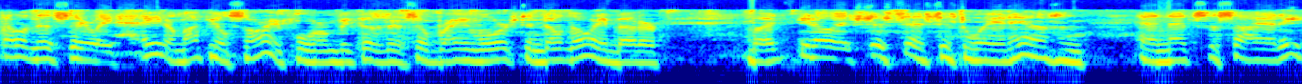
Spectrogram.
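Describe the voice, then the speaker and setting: There is noticeable background noise as a man talks at a fairly quick pace. His pitch is high, with ordinary variation. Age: 70s. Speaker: amateur radio operator. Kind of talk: casual on-air chat.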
